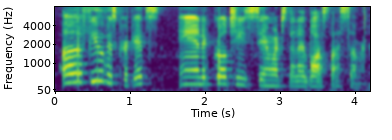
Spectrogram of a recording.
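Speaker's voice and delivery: lively storybook read-aloud for a class; reading to children. Acted. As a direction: read it like a picture book to kids. Teacher reads picture book aloud.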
